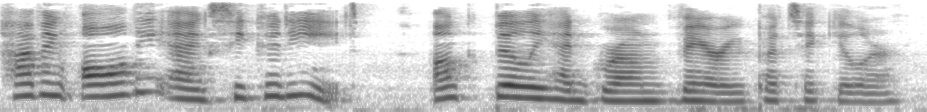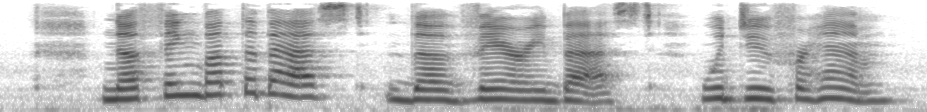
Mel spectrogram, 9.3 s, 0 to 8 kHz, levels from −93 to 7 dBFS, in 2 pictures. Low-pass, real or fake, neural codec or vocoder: 7.2 kHz; fake; vocoder, 44.1 kHz, 80 mel bands, Vocos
